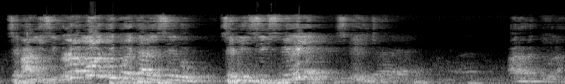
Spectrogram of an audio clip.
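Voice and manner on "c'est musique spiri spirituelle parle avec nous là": normal talking voice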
